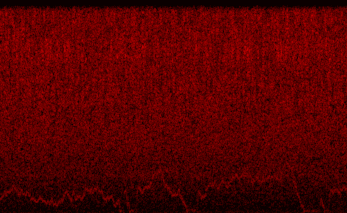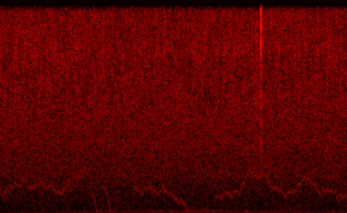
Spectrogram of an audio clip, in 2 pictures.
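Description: Nearly quiet room with faint, soft handling noises as seed beads are strung onto fishing line with a beading needle.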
